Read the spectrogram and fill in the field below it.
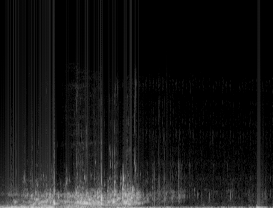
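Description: Water bubbles and gurgles close by.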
